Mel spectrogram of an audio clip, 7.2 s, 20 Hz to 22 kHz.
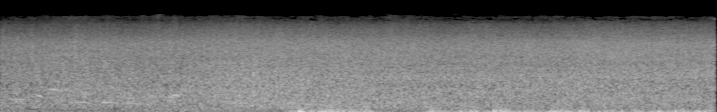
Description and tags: newjersey OC musicpierrear monp
Monophonic snippet from the ocean side of the music pier on the boardwalk in Ocean City recorded with DS-40 and edited and Wavoaur.
music-pier, boardwalk, field-recording, ocean-city, ambiance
